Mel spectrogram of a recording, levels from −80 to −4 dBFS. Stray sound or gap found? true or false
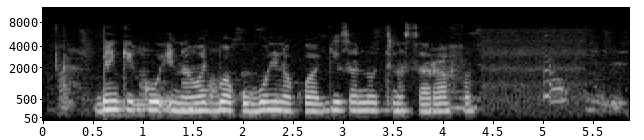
true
